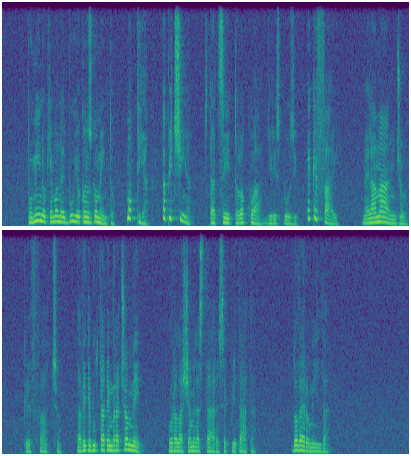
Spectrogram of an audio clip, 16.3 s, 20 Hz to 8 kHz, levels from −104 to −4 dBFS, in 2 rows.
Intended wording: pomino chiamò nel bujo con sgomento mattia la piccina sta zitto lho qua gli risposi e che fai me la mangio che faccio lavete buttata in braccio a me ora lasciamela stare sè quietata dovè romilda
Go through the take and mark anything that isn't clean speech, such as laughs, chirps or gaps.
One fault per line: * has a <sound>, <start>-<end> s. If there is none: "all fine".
all fine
